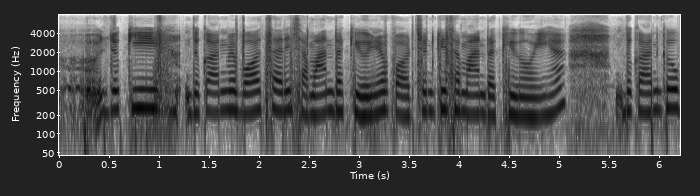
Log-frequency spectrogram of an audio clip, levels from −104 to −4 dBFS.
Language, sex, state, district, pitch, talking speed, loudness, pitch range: Hindi, female, Uttar Pradesh, Varanasi, 230 Hz, 200 wpm, -14 LUFS, 205-240 Hz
